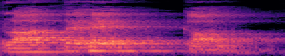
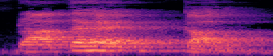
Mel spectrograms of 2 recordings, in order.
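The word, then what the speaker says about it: प्रातःकाल: विसर्ग का जब हम उच्चारण करते हैं तो वो है के रूप में होता है।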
